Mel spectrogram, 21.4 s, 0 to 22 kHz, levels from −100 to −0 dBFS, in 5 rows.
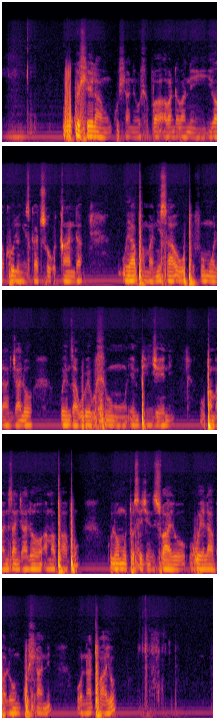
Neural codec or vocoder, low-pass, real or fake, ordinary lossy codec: none; 14.4 kHz; real; AAC, 64 kbps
